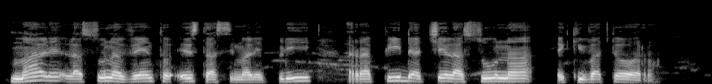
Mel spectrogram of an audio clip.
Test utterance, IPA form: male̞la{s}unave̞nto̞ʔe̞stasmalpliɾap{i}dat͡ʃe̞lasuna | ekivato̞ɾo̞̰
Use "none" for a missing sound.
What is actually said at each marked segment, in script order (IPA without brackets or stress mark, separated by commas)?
s, i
